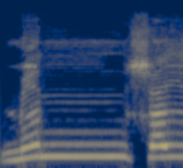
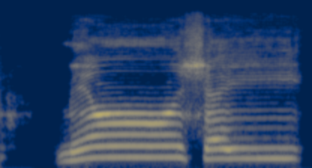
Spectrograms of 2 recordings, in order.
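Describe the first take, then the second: First: The n is pronounced fully and clearly. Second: The n is hidden and nasalized. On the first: The speaker calls it wrong. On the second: The speaker calls it right.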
